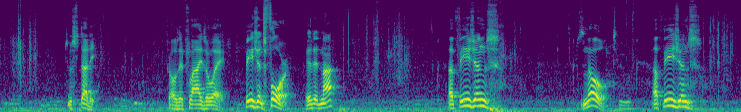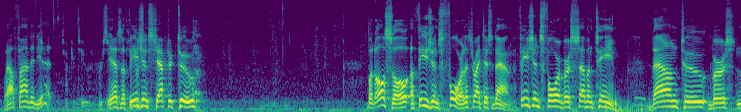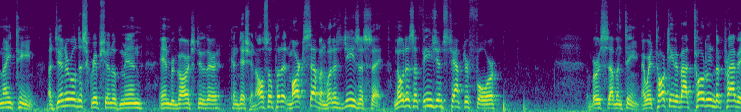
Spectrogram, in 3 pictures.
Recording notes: From the HeartCry Asia Conference 2023.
